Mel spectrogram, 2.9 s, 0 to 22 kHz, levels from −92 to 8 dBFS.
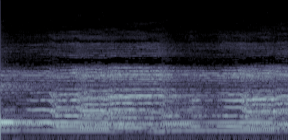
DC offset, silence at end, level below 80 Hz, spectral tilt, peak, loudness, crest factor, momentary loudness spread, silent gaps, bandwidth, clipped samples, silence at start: under 0.1%; 0 s; -68 dBFS; -4 dB/octave; -14 dBFS; -28 LUFS; 14 dB; 7 LU; none; 10 kHz; under 0.1%; 0 s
